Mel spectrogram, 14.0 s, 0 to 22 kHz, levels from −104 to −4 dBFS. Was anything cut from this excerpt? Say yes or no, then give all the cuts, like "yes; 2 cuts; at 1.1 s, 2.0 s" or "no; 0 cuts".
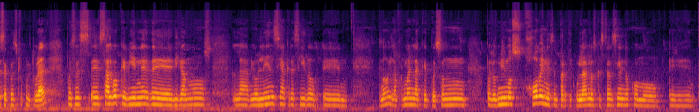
yes; 2 cuts; at 4.6 s, 7.6 s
